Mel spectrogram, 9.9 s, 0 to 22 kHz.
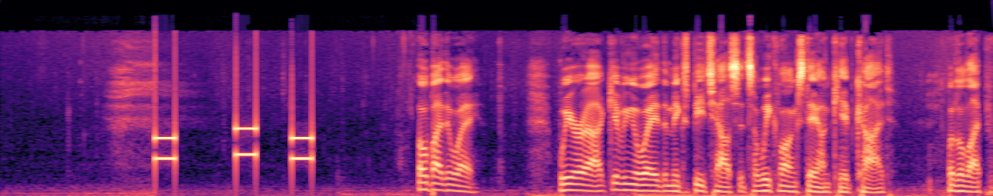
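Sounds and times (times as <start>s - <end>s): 
faint hum: 0.0s - 9.9s
telephone keypad dialing tones: 1.6s - 1.8s, 2.4s - 3.2s
speech: 4.2s - 9.9s.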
